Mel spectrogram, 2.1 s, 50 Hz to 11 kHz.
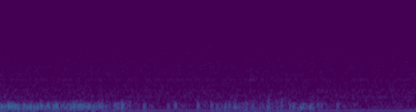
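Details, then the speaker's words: Adult woman over 40 who had not eaten before filming: a low, bubbling, gurgling rumble rolling on and off for about two seconds in a quiet room: stomach growling (borborygmi). "let's move on to base and apologies if you can not only hear the dog barking outside which is incredibly annoying but if you can hear my stomach growling"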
